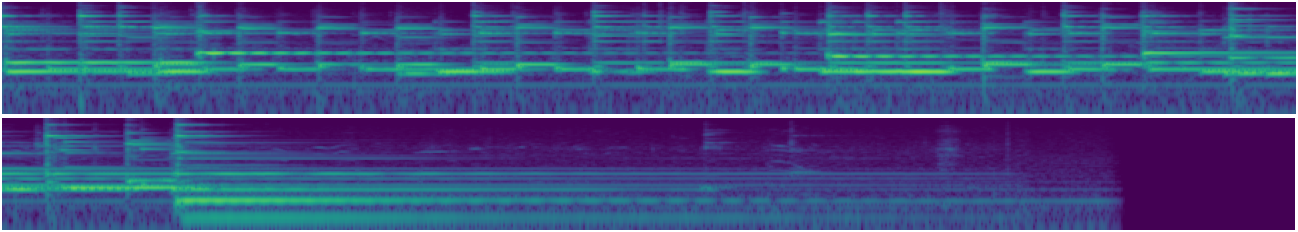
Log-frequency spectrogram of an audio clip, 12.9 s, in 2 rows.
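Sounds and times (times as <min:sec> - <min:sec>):
selunding gamelan playing: 0:00.0 - 0:11.5.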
